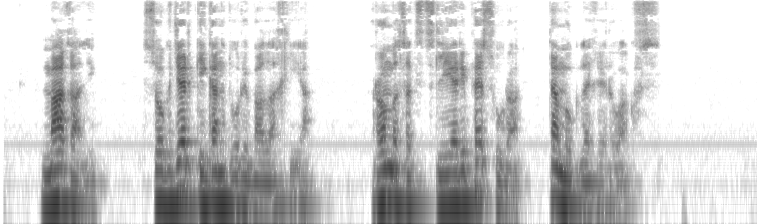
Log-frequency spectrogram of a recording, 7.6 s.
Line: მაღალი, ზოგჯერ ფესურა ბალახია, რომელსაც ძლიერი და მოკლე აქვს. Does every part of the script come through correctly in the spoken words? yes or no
no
